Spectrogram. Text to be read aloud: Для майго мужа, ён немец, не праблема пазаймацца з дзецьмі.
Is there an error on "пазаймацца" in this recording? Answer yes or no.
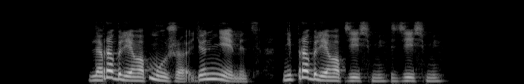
yes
